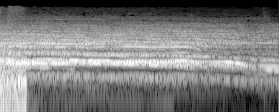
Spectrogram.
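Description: An edited-in sound effect: a held, many-voiced sound that slowly slides down in pitch and fades away.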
